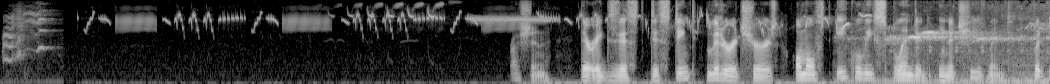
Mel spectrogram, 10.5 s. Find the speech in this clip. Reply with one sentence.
You can hear the speech from 5.1 to 10.4 s.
